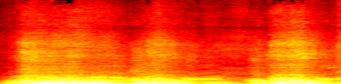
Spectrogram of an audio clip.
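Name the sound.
lion roar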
